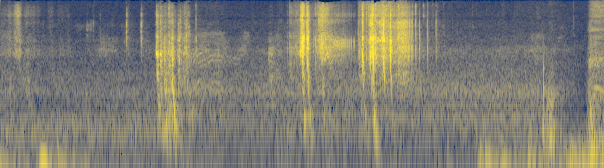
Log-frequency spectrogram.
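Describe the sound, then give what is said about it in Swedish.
Fold-out car door handles crack through a crust of ice as the door is opened, in a few sharp, crunchy bursts, with brittle high snapping and crackling spread irregularly across several seconds over a low background rumble. “Det är handtagen på bilen som knäcker igenom isen för att Är det när du ska öppna dörren?”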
